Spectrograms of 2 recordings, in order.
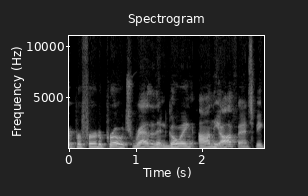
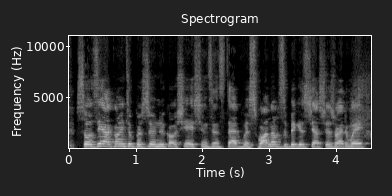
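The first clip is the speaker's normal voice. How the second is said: a hint of a German accent, a bit higher; mock German accent; 5 semitones higher than usual. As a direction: keep the fake German accent going. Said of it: "accent do we read it in?".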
